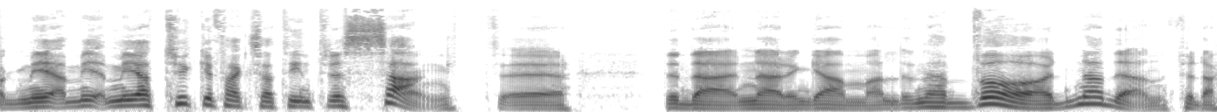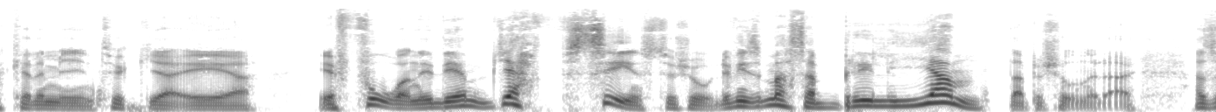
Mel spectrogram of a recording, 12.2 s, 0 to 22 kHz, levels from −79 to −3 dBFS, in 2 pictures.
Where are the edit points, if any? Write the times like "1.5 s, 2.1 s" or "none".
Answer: none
